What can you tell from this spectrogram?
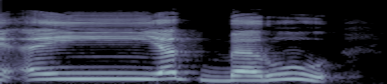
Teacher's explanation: واو ساکن ہے، واو ساکن سے پہلے پیش ہے، تو ہم اسے 2 یا 3 حرکت کے برابر کھینچیں گے۔ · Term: واو مدہ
